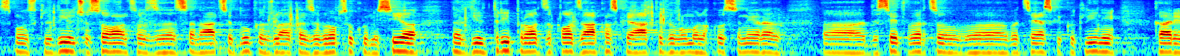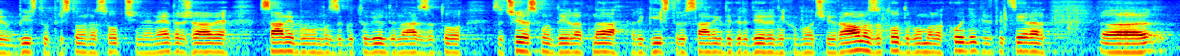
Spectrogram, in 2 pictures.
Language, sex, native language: Slovenian, male, Slovenian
